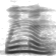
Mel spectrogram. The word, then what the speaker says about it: women: 来 gave in 呢，它是屈服，那 temptation 我们刚刚说过是诱惑， women 就是 woman 的复数，注意哦，单数跟复数的发音不大一样，女人的单数是 woman，但是它的复数是 women，大家注意一下。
